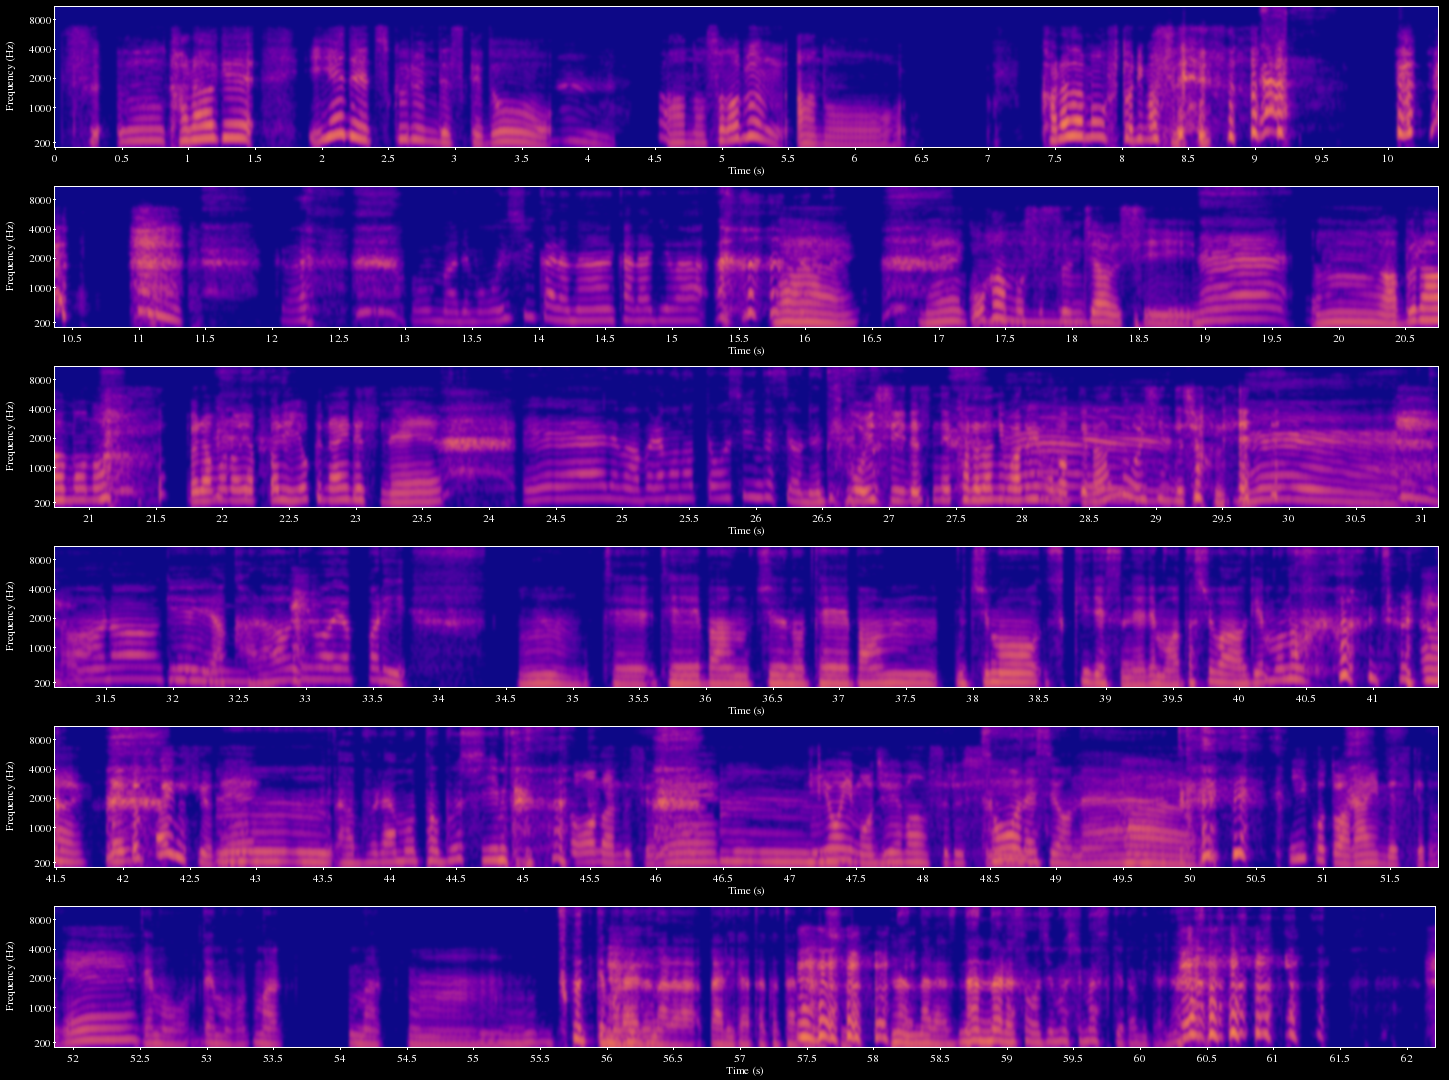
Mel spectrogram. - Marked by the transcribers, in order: joyful: "あ"; laughing while speaking: "太りますね"; laugh; laugh; chuckle; laughing while speaking: "ねっていう"; chuckle; laughing while speaking: "でしょうね"; chuckle; laughing while speaking: "ちょっと"; laughing while speaking: "みたい"; laughing while speaking: "とかいって"; chuckle; laugh; laugh; laughing while speaking: "みたいな"; laugh
- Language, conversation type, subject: Japanese, unstructured, 家族の思い出の料理は何ですか？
